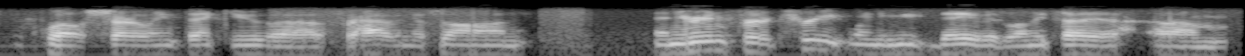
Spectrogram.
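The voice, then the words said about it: Slightly rough, sick-sounding voice. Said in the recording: “my voice is a little funky only because I've been kind of sick the last few days”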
